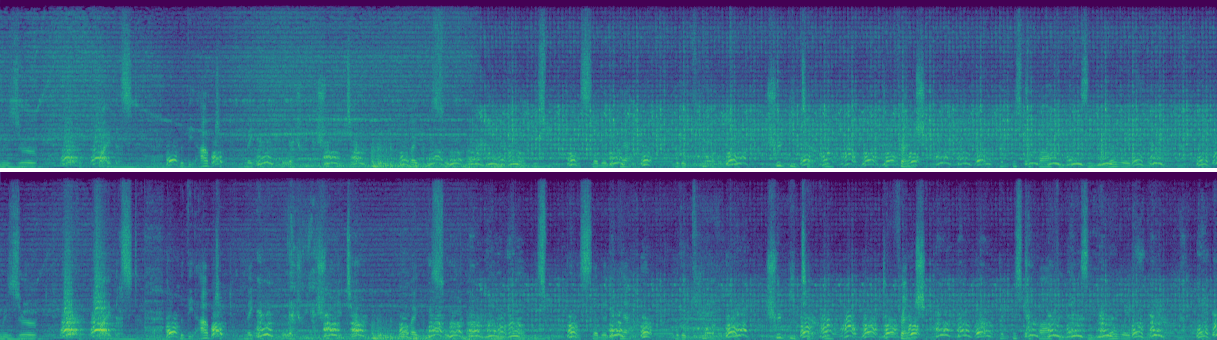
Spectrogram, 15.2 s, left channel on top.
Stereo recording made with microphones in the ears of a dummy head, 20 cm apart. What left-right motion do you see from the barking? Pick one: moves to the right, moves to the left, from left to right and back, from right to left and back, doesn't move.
doesn't move.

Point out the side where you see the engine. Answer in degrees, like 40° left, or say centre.
50° left.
